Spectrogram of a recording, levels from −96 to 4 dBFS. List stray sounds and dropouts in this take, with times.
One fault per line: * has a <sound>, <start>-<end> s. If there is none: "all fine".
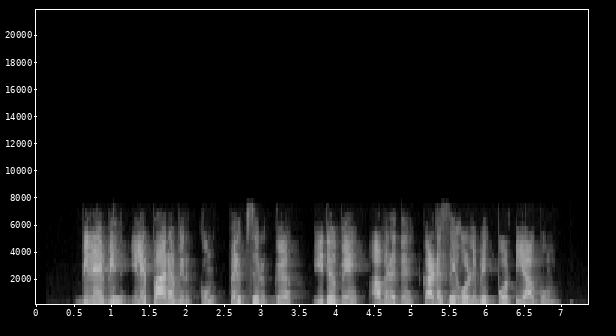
all fine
